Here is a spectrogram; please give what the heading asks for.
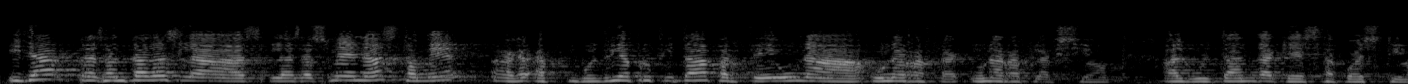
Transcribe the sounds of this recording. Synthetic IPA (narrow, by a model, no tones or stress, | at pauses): iʎapɾəzənt̪að̞əzləsləzəzmɛnəst̪əmbe | bulˠd̪ɾiəːpɾufit̪apəɾfeunəunərəfləunərəfləksio | əlˠβulˠt̪and̪əkɛst̪əkwəst̪io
